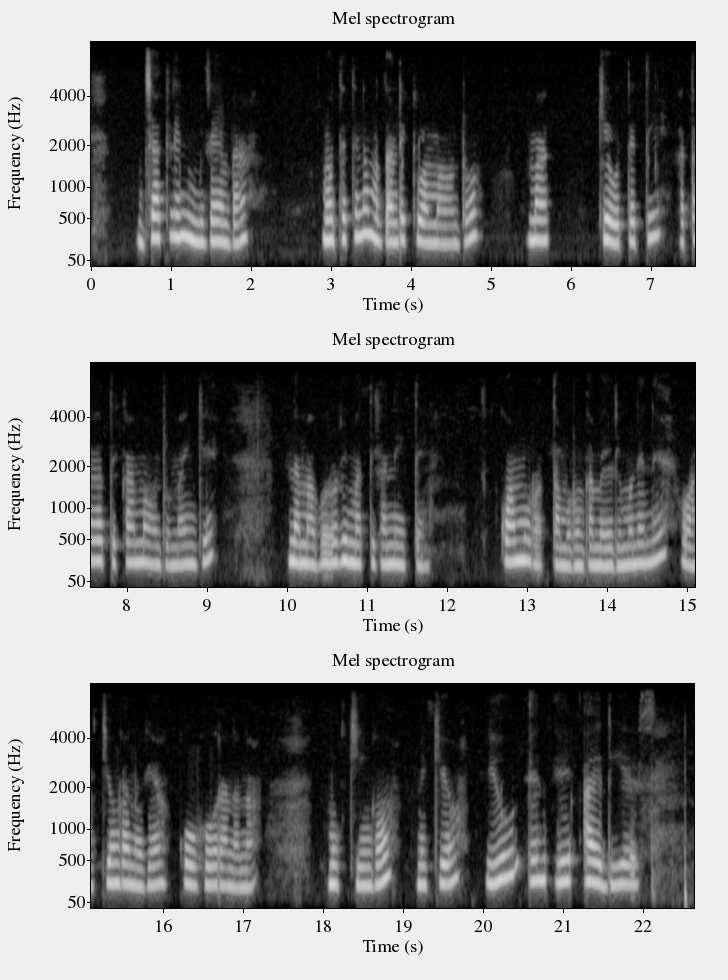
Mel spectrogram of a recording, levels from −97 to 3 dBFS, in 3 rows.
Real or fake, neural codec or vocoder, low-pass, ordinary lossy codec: real; none; 7.2 kHz; none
